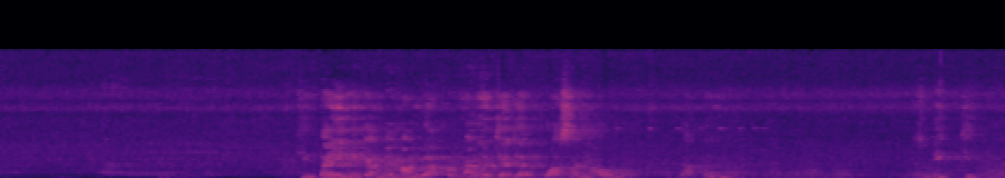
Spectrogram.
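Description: A man speaks with feeling into a microphone, heard through a loudspeaker.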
